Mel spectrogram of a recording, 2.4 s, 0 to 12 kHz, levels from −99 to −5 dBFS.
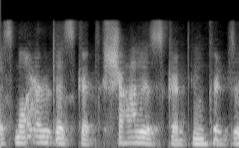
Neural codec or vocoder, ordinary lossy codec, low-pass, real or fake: codec, 16 kHz, 1 kbps, FreqCodec, smaller model; MP3, 96 kbps; 7.2 kHz; fake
